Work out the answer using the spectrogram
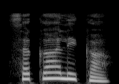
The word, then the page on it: ಸಕಾಲಿಕ: sakālika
